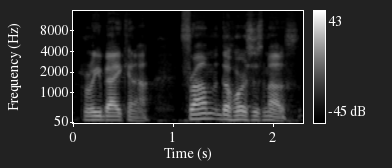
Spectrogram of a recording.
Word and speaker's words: Rybakina: Djokovic Wawrinka, Andy Murray, Elena Rybakina, who I am pronouncing right. We went over this at the Australian Open. Somebody in the last video came at me for saying Rybakina wrong.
